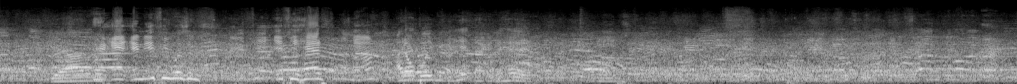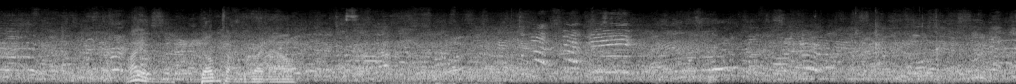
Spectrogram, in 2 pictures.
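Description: A crowd cheers and shouts loudly in an echoing arena.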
